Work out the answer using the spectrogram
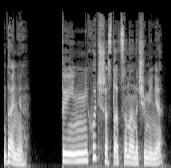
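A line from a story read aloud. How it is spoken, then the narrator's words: Timid question. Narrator (Russian): робко спрашивает блондинка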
